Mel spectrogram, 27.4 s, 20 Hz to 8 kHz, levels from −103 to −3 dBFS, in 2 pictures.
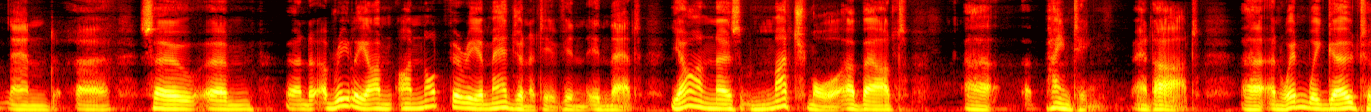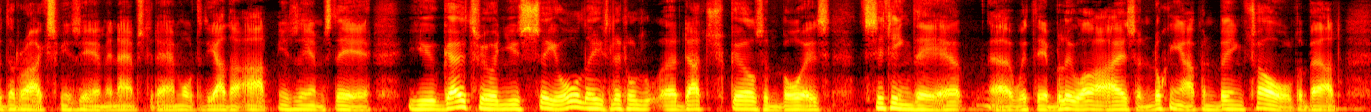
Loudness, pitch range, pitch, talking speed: -25 LUFS, 100-120 Hz, 110 Hz, 150 wpm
